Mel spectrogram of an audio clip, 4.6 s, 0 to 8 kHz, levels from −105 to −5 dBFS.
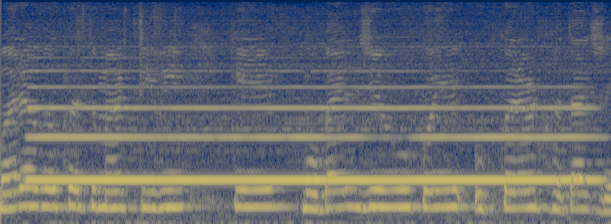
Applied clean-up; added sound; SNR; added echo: none; Wind instrument, woodwind instrument; -4 dB; reverberation time 0.7 s.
